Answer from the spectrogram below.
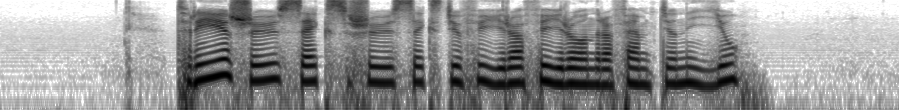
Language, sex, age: Swedish, female, 30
